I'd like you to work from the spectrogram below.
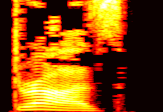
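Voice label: "draws", British English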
